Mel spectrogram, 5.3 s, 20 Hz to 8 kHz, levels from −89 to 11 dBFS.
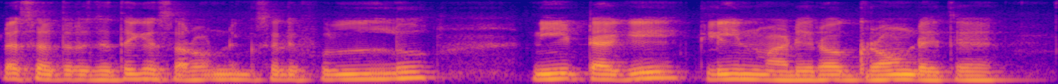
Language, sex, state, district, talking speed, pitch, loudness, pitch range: Kannada, male, Karnataka, Bangalore, 100 wpm, 130 Hz, -16 LUFS, 125-140 Hz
